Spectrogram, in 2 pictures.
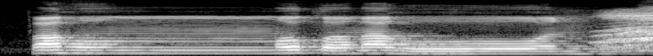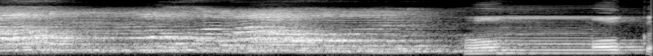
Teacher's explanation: فہم مقمحون، ہم مق، یہاں پہ ہم نے گنہ کیا ہے، میم کے بعد میم آ رہا ہے، ادغام ہو رہا ہے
